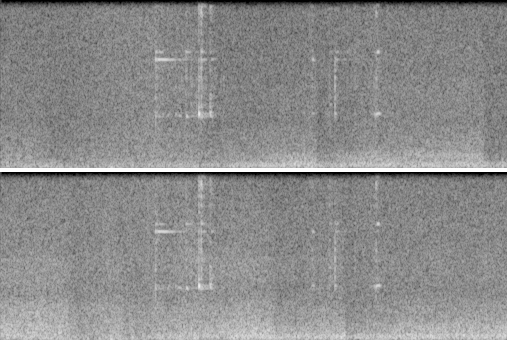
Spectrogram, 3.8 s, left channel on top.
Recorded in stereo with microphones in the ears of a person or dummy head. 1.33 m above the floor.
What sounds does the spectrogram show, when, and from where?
1.2 s keys jangling: 10° right (ahead or behind)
